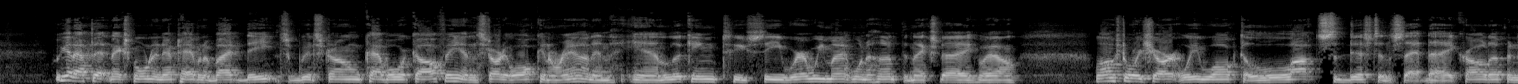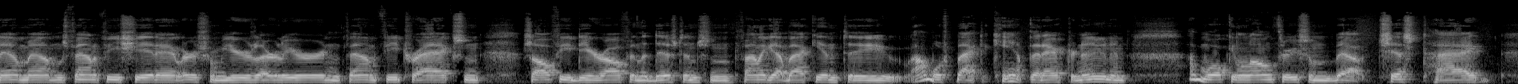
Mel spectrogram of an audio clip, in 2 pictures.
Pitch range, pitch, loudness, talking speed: 105-115 Hz, 110 Hz, -22 LUFS, 190 wpm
